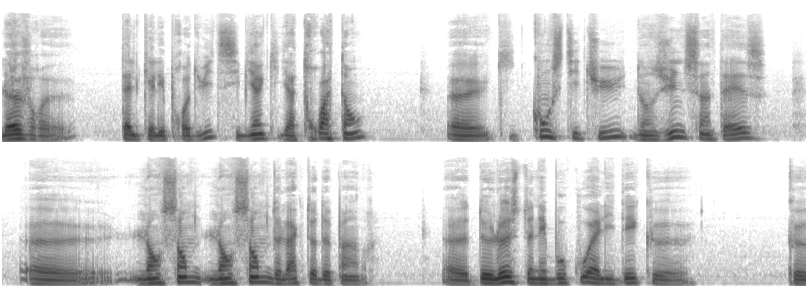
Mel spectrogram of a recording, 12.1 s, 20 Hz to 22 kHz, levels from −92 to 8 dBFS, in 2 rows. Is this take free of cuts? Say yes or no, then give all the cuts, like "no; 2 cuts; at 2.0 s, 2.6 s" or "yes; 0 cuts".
no; 3 cuts; at 2.1 s, 3.7 s, 7.5 s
